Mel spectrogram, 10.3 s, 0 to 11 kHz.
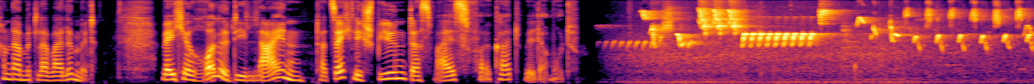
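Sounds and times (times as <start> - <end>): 
speech: 0.0 - 6.7
nightingale singing: 6.0 - 10.3.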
